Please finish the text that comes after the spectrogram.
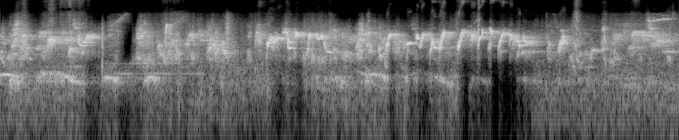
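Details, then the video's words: Red-whiskered bulbul, a kept songbird, singing in the one stroke style leading to keke: dense, rapid warbled and chattering notes run almost without pause, with a faint steady lower tone near the start. "One stroke singing lead to keke"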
